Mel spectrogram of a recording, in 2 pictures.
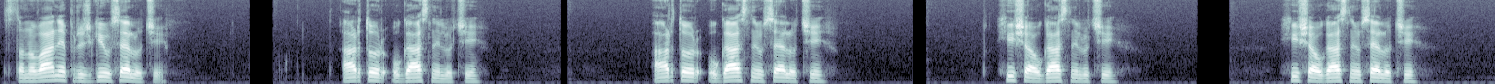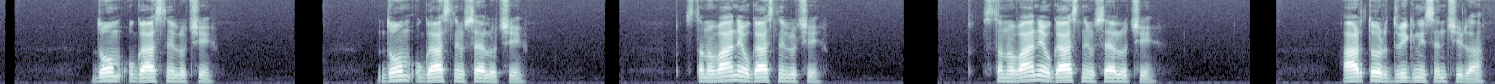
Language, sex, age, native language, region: Slovenian, male, 18-29, Slovenian, Central Slovenia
